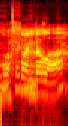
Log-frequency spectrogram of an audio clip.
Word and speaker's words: Mafundala: As a master teacher of Mafundalini, did I pronounce that right? Mafundalini? – Mafundala. Technique? Mafundala. Y'all, I asked her before That's and I still right. got it wrong. It's Mafundala right.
